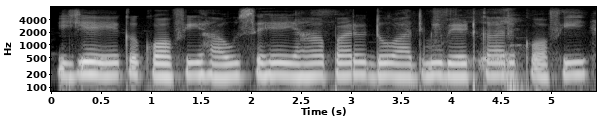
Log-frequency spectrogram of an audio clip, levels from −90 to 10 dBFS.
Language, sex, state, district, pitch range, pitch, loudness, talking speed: Hindi, female, Chhattisgarh, Raipur, 180-190 Hz, 185 Hz, -14 LUFS, 130 wpm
